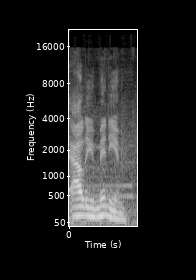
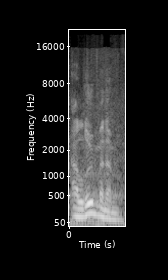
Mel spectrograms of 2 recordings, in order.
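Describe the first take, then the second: First: It is said the British way. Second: It is said the North American way. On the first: "But we say aluminium" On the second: "you lot would say aluminum"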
